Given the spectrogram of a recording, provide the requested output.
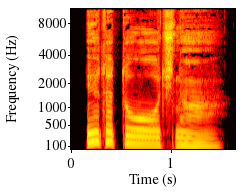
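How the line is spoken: Envious sighing chorus. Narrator (Russian): завистливым хором вздохнули

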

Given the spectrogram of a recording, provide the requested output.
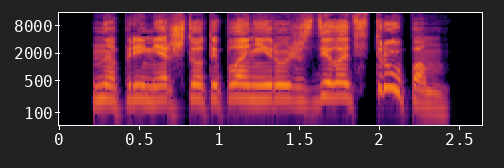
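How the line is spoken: Barked. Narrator (Russian): рявкнул Силучи

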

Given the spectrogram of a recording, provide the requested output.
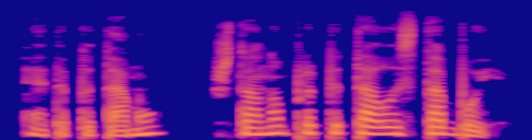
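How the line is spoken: Close whisper. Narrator (Russian): прошептал он прямо у лица

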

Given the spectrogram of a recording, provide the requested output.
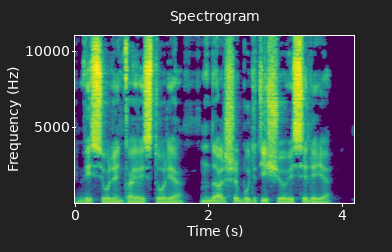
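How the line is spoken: Grim. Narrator (Russian): мрачно пообещал Аверьян

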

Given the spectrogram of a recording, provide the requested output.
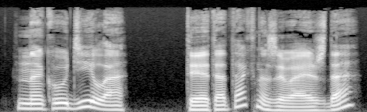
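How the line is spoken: Voluptuous drawl, demoness. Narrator (Russian): Сладострастно протянула демоница

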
